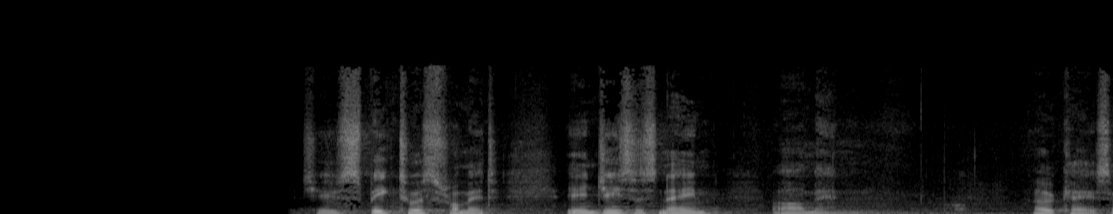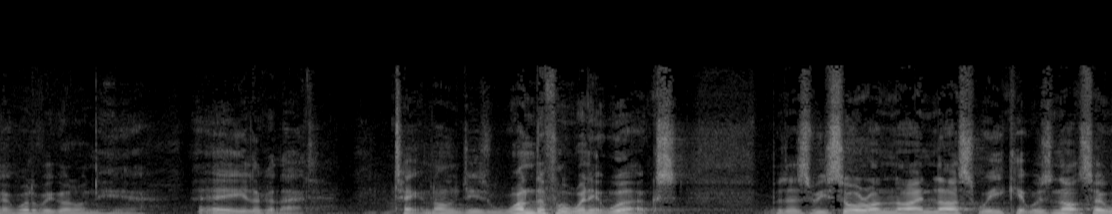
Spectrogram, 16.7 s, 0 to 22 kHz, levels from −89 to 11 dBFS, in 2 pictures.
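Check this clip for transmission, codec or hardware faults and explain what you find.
No faults detected.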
